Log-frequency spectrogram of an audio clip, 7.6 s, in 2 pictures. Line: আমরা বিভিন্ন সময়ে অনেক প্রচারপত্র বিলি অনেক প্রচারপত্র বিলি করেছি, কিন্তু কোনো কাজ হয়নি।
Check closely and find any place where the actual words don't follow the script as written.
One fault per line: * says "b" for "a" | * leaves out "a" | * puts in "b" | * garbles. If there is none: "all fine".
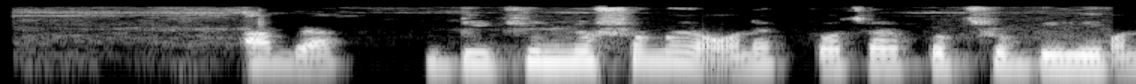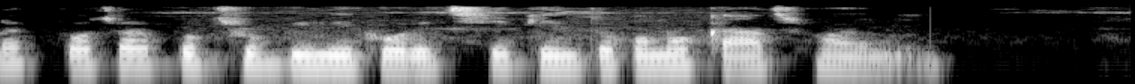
all fine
